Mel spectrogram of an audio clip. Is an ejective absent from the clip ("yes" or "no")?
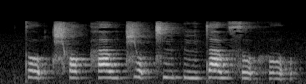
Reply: yes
